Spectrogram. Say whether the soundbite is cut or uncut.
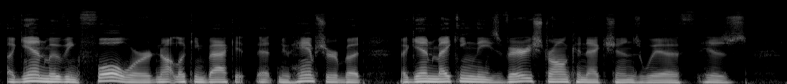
uncut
